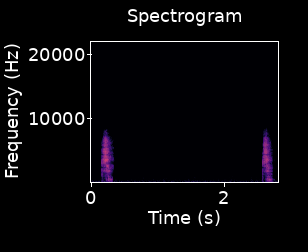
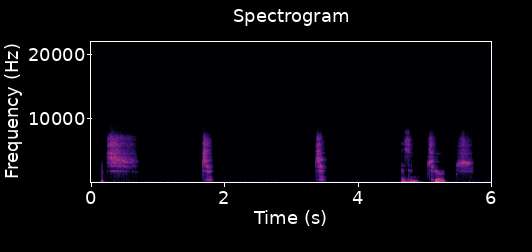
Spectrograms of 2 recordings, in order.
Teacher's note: where's the tip of the tongue it's the same place where it was for the T but then instead of making the T we make the sh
